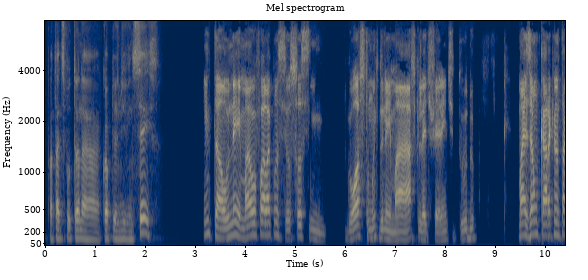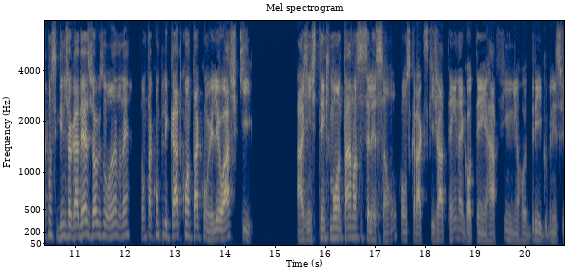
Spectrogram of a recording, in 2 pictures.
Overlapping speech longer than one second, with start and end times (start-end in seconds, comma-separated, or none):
none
